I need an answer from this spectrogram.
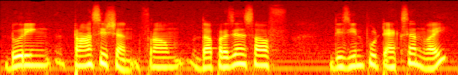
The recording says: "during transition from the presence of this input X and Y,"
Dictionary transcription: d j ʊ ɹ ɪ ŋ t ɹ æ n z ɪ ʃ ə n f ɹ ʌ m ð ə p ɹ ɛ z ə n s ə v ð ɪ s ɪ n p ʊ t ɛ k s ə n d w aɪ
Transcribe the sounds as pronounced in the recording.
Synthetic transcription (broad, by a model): d j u ɹ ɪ ŋ t ɹ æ n s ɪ ʃ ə n f ɹ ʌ m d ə p ɹ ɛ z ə n s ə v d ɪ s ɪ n p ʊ t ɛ k ʃ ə n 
